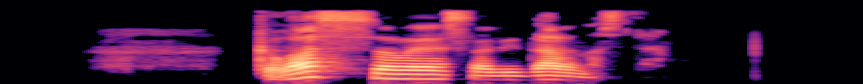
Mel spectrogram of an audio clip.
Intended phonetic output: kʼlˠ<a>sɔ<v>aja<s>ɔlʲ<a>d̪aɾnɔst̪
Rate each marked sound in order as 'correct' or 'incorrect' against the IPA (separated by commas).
correct, correct, correct, incorrect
